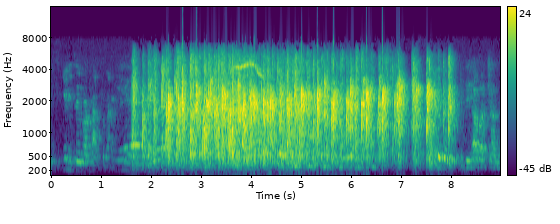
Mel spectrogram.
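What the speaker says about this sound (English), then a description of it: "I think you deserve a clap for that" Audience clapping for pupils of Bacolet Government Primary School on a morning program, a dense burst of many hands rising sharply, sustained loudly for several seconds, then tapering off.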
